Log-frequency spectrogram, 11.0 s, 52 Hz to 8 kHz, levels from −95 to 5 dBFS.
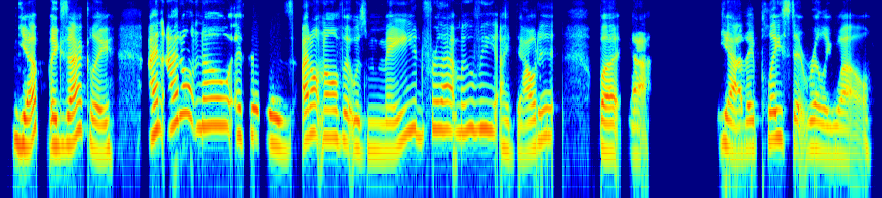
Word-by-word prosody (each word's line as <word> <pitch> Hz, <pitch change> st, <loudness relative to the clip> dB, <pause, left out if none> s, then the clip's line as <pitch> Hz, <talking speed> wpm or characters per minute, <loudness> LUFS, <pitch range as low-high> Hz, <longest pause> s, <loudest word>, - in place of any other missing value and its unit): Yep, 210 Hz, -3 st, +4 dB
exactly, 200 Hz, -, +2 dB, 0.4 s
and 280 Hz, +6 st, +5 dB
I 335 Hz, +5 st, +5 dB
don't 435 Hz, -5 st, +2 dB
know 330 Hz, 0 st, +2 dB
if 260 Hz, -1 st, 0 dB
it 255 Hz, -2 st, +2 dB
was 195 Hz, -3 st, +1 dB
I 225 Hz, -, +6 dB
don't 275 Hz, +2 st, +2 dB
know 245 Hz, 0 st, +3 dB
if 235 Hz, -1 st, -5 dB
it 225 Hz, -, -1 dB
was 185 Hz, -1 st, -4 dB
made 185 Hz, -, -4 dB
for 305 Hz, +1 st, -2 dB
that 300 Hz, -1 st, +2 dB
movie- 300 Hz, +1 st, -2 dB
I 185 Hz, -2 st, -6 dB
doubt 175 Hz, +3 st, -2 dB
it- 255 Hz, +3 st, -3 dB, 0.5 s
but, 175 Hz, 0 st, +4 dB
yeah -, -, -1 dB, 0.9 s
Yeah, 205 Hz, -6 st, +1 dB
they 185 Hz, +1 st, 0 dB
placed 230 Hz, +4 st, -2 dB
it -, -, -2 dB
really 175 Hz, -3 st, -3 dB
well. 160 Hz, -1 st, -5 dB
225 Hz, 165 wpm, -22 LUFS, 185-285 Hz, 0.9 s, I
